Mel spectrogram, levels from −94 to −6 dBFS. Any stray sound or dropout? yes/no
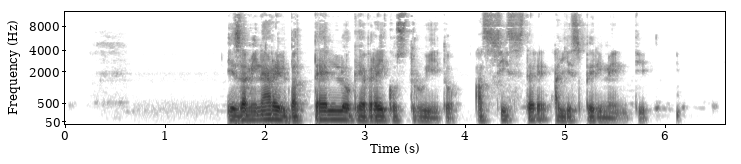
no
